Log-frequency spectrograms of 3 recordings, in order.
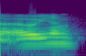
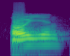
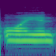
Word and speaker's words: Oyen: Oan. How do you pronounce you? Oen. You you were close. Everybody mispronounces it.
